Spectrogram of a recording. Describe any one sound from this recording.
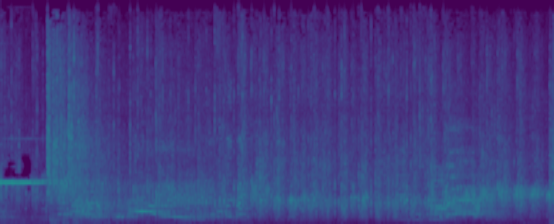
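Fencers shout loud, drawn-out cries in a large echoing hall.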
